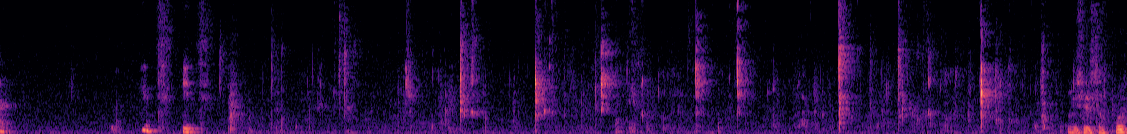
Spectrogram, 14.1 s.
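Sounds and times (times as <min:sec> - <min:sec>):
loud open-mouthed chewing: 0:02.6 - 0:13.4
wet lip smacks: 0:02.7 - 0:09.6.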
